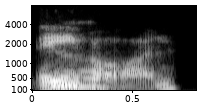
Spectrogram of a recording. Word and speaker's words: Avon: in Stratford upon Avon did I pronounce that right Avon like like Avon yeah Avon thank you uh he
